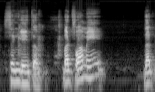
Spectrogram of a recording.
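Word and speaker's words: Singeetham: to get very upset because say Mr. Sanangeam no it is singam please but after 40 years you have cleared it now nobody can Mr.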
